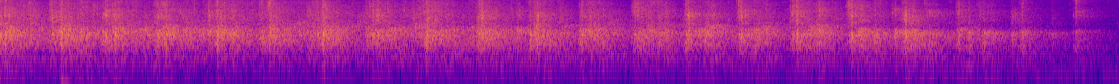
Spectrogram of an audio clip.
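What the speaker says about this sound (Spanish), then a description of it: "quiero pedir un aplauso" A room of people applauds together, steady rhythmic clapping that holds for several seconds and then begins to fade.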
